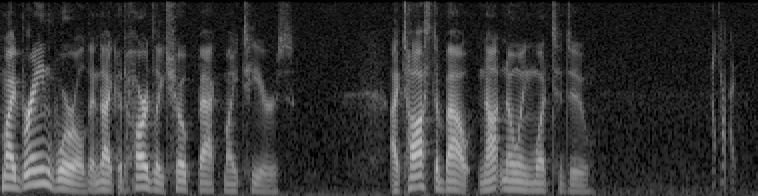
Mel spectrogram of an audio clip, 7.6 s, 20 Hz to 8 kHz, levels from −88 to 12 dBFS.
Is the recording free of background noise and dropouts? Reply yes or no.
no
